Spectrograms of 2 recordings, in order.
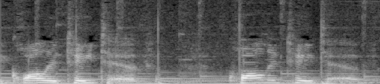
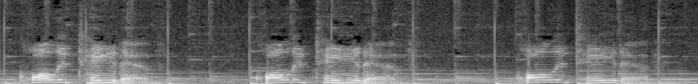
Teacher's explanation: you can pop the t or you can roll it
